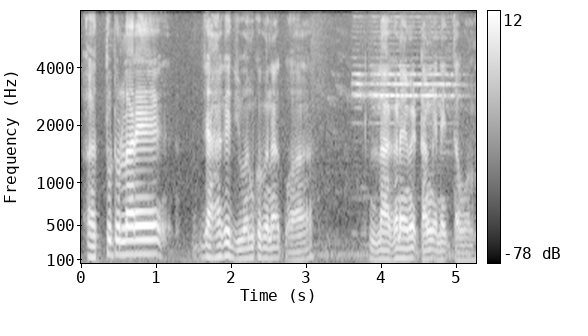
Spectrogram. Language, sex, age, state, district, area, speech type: Santali, male, 60+, Jharkhand, Bokaro, rural, spontaneous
